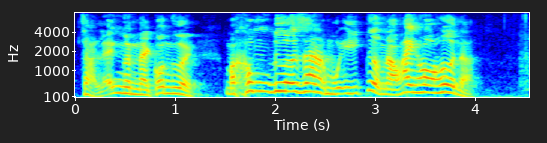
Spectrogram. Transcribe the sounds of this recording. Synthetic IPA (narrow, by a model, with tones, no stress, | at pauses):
t͡ɕaː˧˩lɛ̰˧˥ŋə˨˩nːa˨˩jkɔ˧nŋɨ˨˩əj | maː˨˩xə˧wŋ͡mɗɨ˧əzaː˧ɗɨ˨˩k̚mo˨˩t̚ʔi˨˦t̪ɨ˦˧˩əŋnaː˨˩wɦa˧jɦɔ̰˧˨həː˧nʔa̰ː˧˩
